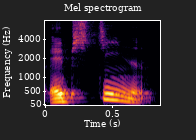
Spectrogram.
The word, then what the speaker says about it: Epstein: Euh l'autre qui qui avait une île privée avec des gosses dessus, on dit Epstein. Voilà. Mais on dit Einstein. C'est vrai que c'est assez intéressant. Pourtant, ça s'écrit de la même manière.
